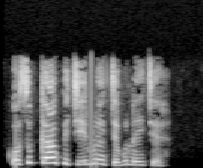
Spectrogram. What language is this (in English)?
Kalenjin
